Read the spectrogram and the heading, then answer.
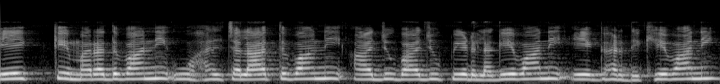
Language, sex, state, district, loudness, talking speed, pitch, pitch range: Hindi, female, Bihar, Darbhanga, -16 LUFS, 135 wpm, 245 Hz, 230-255 Hz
